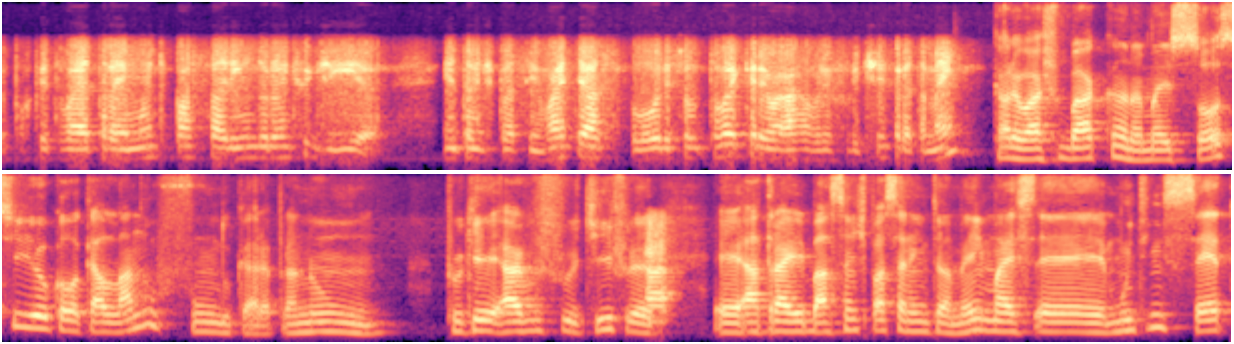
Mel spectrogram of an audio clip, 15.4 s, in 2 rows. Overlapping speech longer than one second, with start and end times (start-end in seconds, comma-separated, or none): none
